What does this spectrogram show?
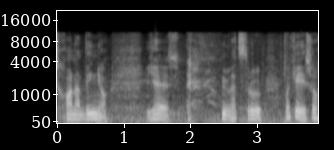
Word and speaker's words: Ronaldinho: oh it's haa it's Raa yeah you've been pronouncing it incorrectly all this time oh oh yes because it's not Ronaldinho it's hanino yes that's true okay so haa um thank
